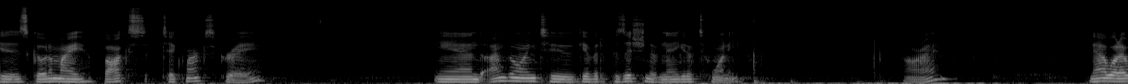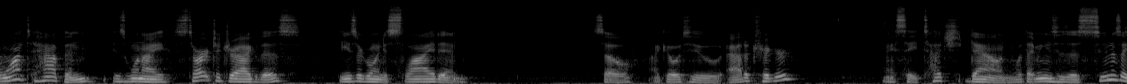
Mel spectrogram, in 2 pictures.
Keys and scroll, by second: 6.7-7.5 typing, 7.7 Return.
